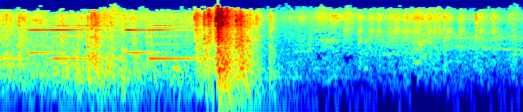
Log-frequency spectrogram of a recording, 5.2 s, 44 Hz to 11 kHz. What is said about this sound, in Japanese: 1番線電車は発車しますドアが閉まりましたらご注意ください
